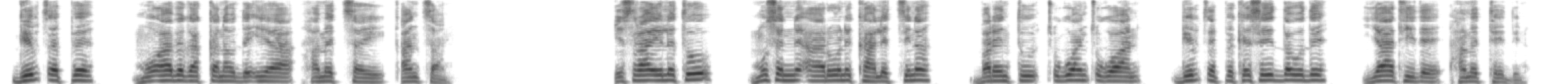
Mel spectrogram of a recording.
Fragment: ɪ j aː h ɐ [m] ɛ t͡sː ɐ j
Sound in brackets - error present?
no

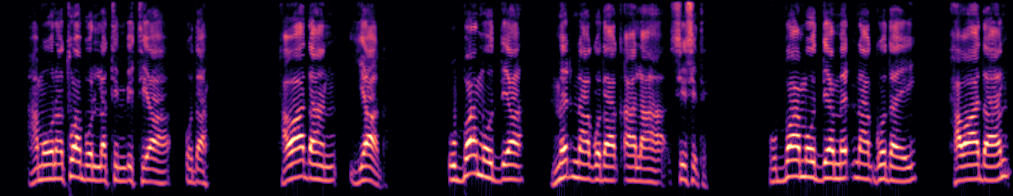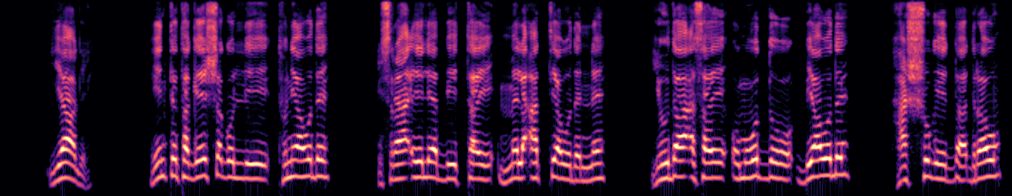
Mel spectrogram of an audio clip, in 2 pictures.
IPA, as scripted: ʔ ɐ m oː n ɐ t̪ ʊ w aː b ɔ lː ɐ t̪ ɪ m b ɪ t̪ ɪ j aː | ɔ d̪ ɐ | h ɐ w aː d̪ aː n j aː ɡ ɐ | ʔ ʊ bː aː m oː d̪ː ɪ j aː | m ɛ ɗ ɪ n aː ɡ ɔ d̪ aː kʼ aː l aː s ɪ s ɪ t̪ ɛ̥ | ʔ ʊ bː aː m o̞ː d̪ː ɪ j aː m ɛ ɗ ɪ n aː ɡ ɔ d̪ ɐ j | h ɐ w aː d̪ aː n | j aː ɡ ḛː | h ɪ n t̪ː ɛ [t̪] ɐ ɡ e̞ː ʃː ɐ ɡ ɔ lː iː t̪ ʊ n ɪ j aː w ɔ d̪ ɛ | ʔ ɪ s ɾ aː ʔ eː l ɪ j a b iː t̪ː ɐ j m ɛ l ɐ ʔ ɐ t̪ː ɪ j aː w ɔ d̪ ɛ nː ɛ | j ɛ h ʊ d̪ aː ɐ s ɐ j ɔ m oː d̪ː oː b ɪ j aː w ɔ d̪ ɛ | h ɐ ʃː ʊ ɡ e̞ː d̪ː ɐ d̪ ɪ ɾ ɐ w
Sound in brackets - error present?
no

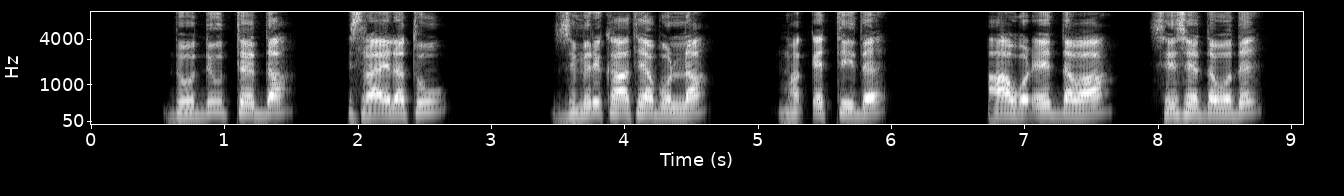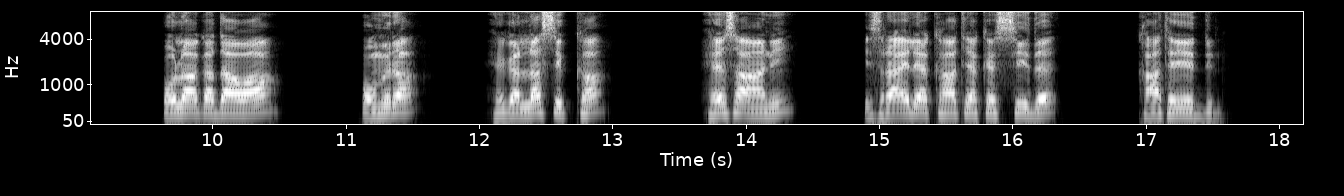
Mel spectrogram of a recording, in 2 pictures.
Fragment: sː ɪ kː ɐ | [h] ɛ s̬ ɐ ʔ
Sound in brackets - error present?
no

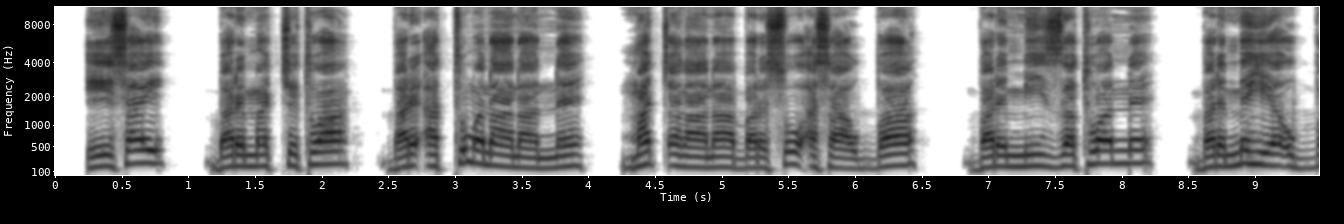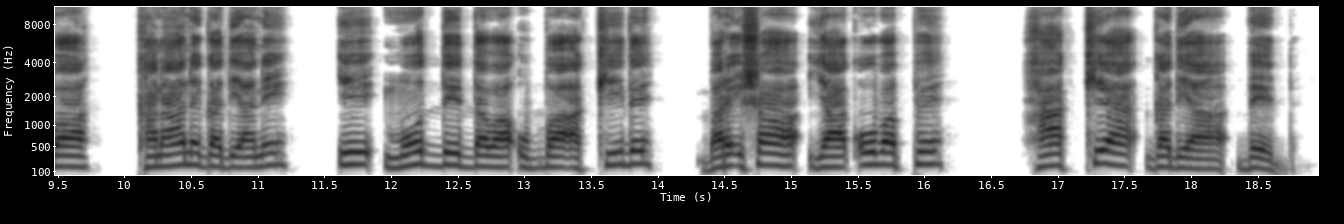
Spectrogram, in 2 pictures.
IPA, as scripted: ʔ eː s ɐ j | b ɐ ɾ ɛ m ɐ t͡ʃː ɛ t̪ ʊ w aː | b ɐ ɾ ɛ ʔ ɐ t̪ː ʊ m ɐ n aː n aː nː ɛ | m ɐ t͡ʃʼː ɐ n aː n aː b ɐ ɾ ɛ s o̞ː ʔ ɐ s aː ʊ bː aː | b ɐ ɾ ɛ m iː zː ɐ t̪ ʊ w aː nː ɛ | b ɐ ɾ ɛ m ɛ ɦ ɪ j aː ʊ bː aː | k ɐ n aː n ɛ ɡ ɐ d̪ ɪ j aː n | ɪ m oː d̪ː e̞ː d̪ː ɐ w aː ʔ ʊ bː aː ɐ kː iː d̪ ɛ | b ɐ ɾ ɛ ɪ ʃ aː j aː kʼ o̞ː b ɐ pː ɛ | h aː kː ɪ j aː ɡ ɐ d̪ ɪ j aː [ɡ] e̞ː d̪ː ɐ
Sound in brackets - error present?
yes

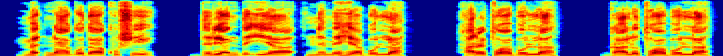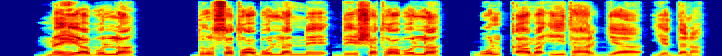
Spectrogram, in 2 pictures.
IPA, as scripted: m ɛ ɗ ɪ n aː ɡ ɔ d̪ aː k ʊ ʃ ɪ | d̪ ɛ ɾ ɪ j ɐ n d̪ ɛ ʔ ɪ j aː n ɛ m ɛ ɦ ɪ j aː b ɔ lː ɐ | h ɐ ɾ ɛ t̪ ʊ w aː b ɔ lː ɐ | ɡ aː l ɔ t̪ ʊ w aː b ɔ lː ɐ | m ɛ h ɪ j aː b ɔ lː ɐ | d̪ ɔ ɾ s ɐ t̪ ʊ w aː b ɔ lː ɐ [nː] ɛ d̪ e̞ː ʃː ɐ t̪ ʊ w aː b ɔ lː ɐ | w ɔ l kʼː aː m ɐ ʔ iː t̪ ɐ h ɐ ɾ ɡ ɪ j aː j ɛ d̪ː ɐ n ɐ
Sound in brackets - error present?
no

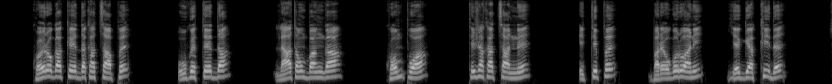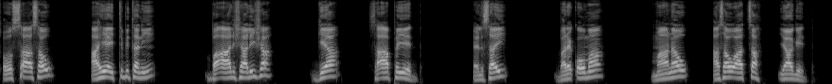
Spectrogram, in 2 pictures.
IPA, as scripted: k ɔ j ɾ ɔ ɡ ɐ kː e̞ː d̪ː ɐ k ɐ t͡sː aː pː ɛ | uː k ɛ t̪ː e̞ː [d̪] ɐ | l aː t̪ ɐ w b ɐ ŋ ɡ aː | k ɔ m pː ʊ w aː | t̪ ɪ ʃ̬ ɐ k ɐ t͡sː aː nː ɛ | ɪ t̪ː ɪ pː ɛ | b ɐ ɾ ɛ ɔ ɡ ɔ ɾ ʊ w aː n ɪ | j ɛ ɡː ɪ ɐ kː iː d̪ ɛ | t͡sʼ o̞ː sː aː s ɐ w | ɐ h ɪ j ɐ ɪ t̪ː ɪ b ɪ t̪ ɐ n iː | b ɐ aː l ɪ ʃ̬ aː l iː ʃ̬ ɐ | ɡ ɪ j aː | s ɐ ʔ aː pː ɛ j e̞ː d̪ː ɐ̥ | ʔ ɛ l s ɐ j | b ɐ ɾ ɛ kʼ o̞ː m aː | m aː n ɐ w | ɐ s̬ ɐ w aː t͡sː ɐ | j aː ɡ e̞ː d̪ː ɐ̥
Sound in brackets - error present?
yes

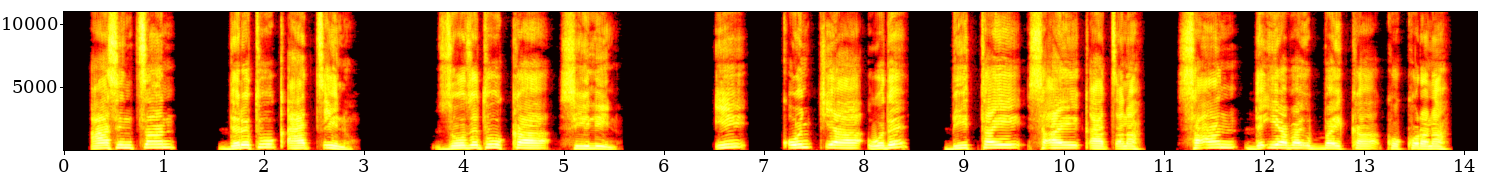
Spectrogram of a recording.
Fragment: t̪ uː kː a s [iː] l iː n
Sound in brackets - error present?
no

